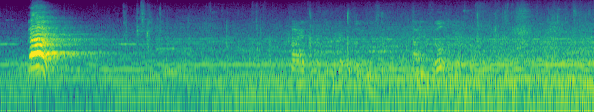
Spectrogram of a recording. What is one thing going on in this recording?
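A man speaks formally into a microphone, heard through loudspeakers outdoors with echo.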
